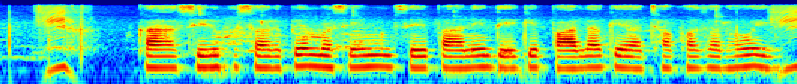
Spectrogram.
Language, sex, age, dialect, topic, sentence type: Magahi, female, 18-24, Western, agriculture, question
